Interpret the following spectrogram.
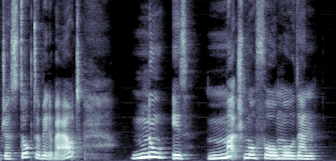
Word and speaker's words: nous: The S is silent and the OU is a short, stable sound.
